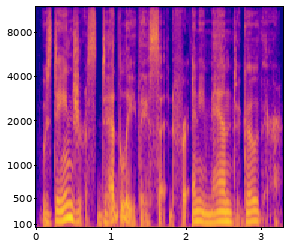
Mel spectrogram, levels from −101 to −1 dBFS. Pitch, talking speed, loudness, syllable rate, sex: 145 Hz, 220 wpm, -19 LUFS, 5.8 syllables/s, female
